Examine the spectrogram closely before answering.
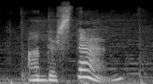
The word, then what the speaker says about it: understand: We say understand and not understand, for example.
